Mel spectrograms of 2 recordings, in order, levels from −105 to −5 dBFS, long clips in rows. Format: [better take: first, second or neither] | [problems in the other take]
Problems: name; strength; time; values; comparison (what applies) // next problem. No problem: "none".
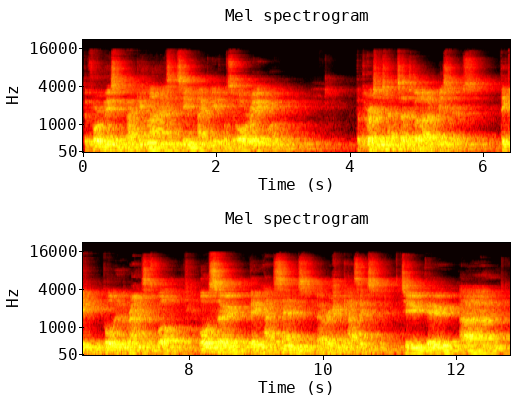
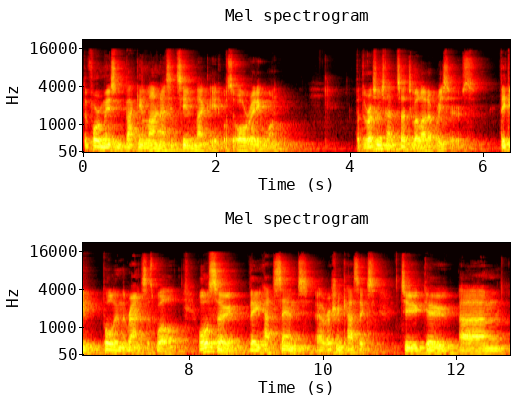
second | room echo; strong; dies away in 1.8 s; slight in the second // off-mic speech; far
